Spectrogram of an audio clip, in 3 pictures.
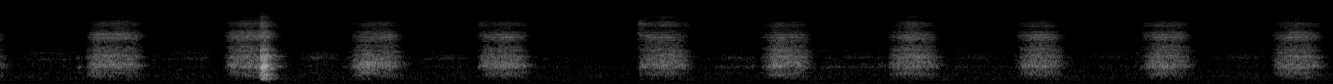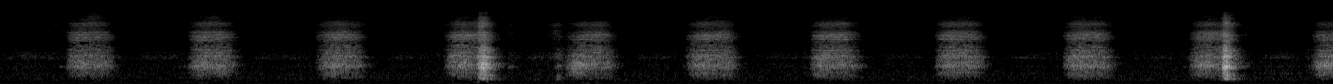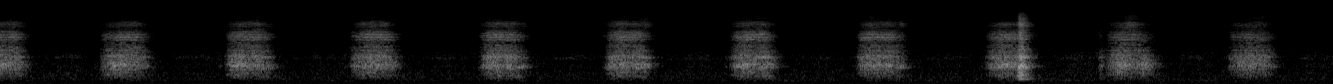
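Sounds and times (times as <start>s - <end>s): man blowing breaths: 0.0s - 5.4s, 6.3s - 22.0s, 25.2s - 28.2s, 36.5s - 38.3s.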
